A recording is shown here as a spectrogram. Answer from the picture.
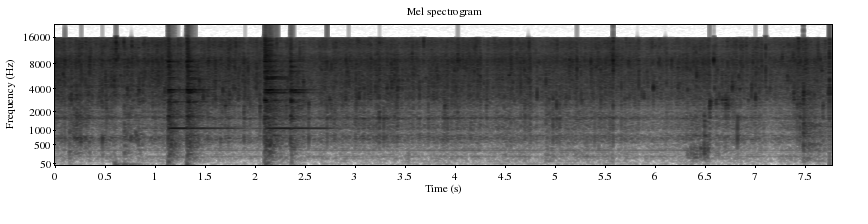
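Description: Chopped onions, green chillies and curry leaves sizzling steadily in hot coconut oil in a steel pressure cooker. Two sharp metallic clinks ring out about one and two seconds in.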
